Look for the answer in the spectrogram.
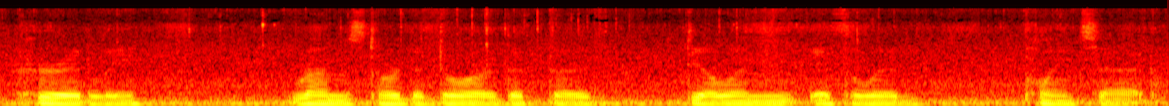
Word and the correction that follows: illithid: Illithid. Yeah. I said it wrong the first time.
